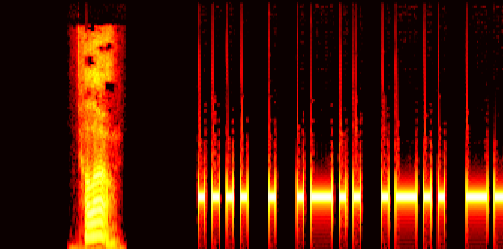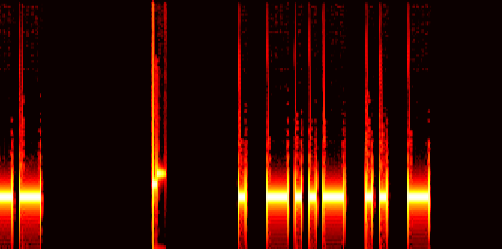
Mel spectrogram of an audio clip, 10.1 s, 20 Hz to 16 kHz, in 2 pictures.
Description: Morse code, heard as a keyed tone, about 17 wpm, 700 Hz. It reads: HELLO EXIT
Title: Sentences from Top 1100 Words - New Word Drill - 17wpm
